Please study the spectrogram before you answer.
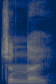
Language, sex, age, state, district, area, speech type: Kashmiri, male, 30-45, Jammu and Kashmir, Budgam, rural, spontaneous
